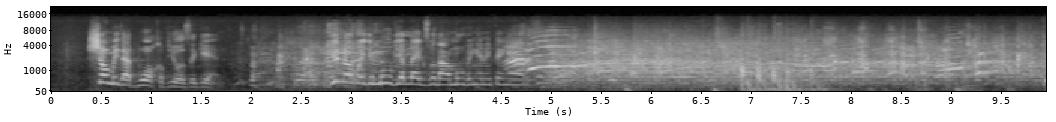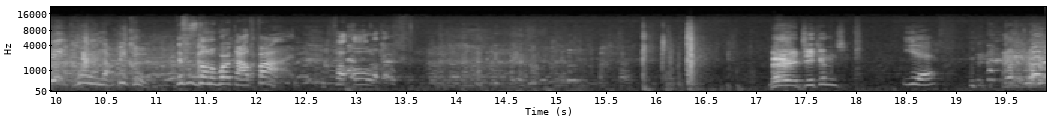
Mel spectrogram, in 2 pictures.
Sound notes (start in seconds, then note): 6.6 knocking on door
